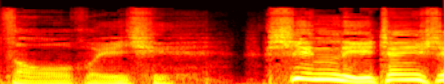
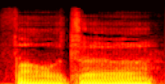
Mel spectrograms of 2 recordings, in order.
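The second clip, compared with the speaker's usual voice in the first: faintly amused, detached; 7 semitones lower than usual. A narrator's reading. Ji Bingyan explaining the king's motive, low detached calm. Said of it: "姬冰燕淡淡一笑说".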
